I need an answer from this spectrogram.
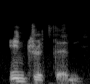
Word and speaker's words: interested: It's 3 syllables, interested.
